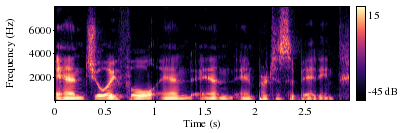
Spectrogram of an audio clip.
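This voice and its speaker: A normal speaking voice, a man talks at a fairly slow pace with a fairly low pitch and fairly even intonation. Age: 50s. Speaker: spiritual experiencer telling his story. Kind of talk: interview testimony.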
